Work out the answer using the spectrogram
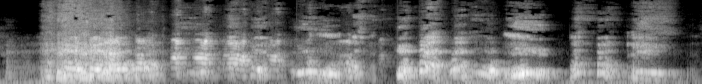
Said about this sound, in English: I start coughing.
